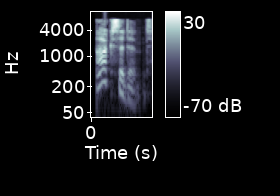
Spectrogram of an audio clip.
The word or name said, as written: occident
